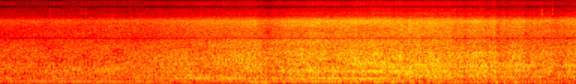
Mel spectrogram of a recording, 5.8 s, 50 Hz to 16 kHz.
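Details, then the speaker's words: 2001 Mazda B3000 pickup, worn fan clutch not disengaging so the fan runs at engine rpm: loud steady whooshing roar rising with revs, never easing off; fan clutch stuck engaged, to be replaced. "so you can hear that the fan isn't disengaging because the clutch is worn out"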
